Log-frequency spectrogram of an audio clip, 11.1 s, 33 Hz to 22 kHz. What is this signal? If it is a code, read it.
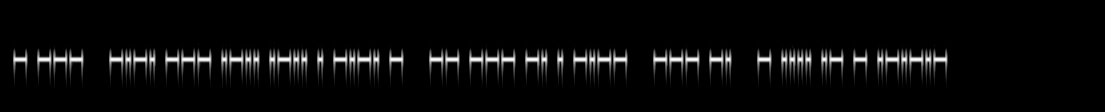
Morse code, heard as a keyed tone, about 30 wpm, 700 Hz. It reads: TO COLLECT MONEY ON THAT.
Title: Sentences from Top 1600 Words 30wpm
